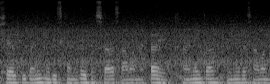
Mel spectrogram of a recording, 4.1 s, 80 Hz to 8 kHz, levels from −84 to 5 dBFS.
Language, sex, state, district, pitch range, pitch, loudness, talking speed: Hindi, male, Jharkhand, Sahebganj, 120-130 Hz, 125 Hz, -32 LUFS, 175 wpm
